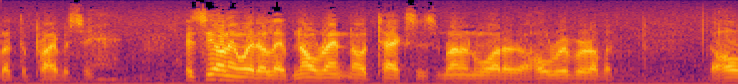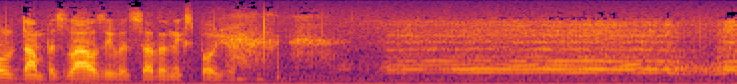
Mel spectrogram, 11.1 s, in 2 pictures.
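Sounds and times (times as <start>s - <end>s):
speech: 0.0s - 7.9s
train whistle blowing: 8.4s - 11.0s.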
